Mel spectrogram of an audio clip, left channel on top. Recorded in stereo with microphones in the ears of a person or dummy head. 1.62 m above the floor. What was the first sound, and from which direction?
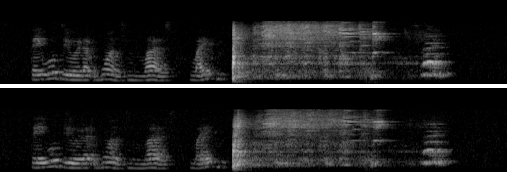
A woman speaking, 45° left (ahead or behind).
